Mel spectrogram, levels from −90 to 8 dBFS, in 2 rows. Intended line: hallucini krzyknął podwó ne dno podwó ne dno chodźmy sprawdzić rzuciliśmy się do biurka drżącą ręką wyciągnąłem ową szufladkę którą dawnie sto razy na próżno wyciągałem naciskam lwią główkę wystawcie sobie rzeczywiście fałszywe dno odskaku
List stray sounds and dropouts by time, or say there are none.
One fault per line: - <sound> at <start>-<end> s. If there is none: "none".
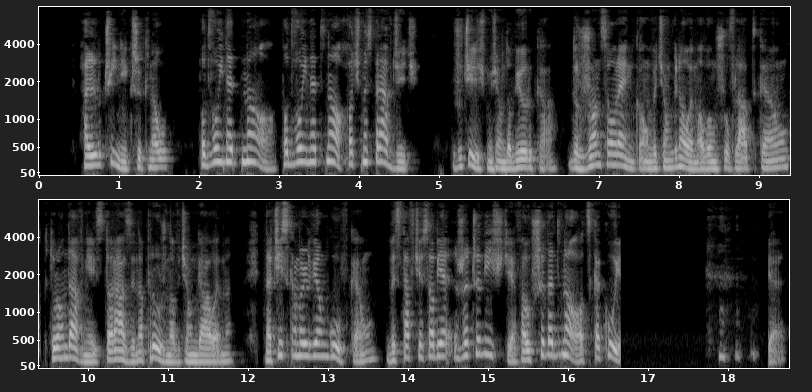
- laugh at 17.7-18.4 s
